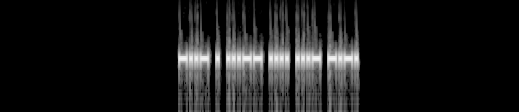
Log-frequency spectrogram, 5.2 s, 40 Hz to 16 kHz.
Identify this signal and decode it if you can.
Morse code, heard as a keyed tone, about 46 wpm, 700 Hz. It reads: XE3HVC
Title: DXCC-100 Call Signs - 6 Characters - 45wpm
